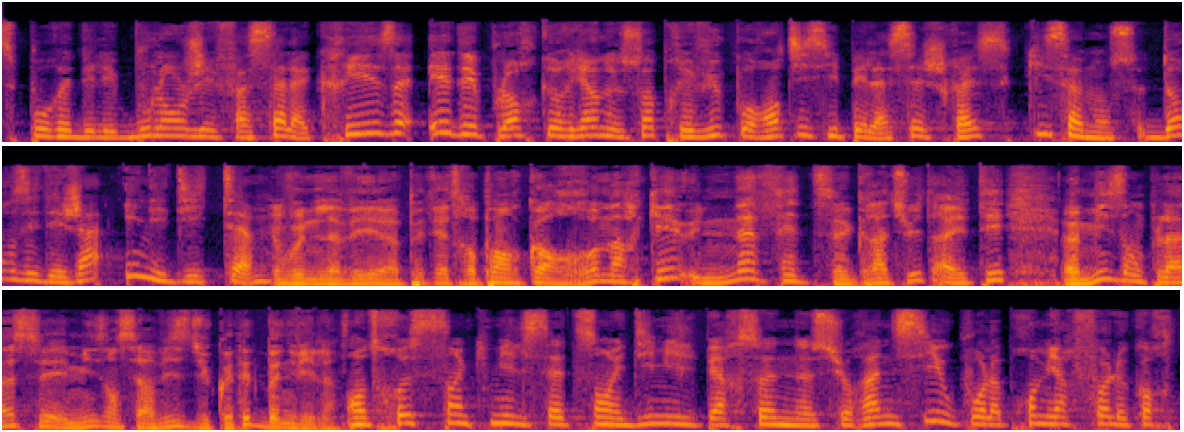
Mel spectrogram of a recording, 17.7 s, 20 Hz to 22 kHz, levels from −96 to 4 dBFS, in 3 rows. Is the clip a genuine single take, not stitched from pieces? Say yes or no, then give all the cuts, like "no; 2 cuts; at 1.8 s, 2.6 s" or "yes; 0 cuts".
no; 1 cut; at 13.5 s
